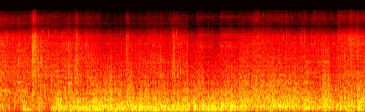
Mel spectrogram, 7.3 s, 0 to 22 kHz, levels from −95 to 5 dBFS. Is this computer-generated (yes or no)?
no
